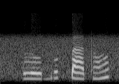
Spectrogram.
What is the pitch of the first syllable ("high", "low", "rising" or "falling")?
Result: low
